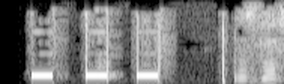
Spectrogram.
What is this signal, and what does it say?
Speech. There is no code.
